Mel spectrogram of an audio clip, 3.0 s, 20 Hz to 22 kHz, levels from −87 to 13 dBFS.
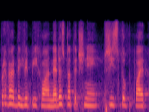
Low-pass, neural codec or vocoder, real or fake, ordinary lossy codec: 10.8 kHz; codec, 24 kHz, 0.9 kbps, WavTokenizer, small release; fake; AAC, 64 kbps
